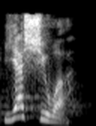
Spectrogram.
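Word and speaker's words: Yeshua (ישוע): Because the Hebrew name for Jesus is Joshua, which we would have pronounced in that time Yeshua.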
